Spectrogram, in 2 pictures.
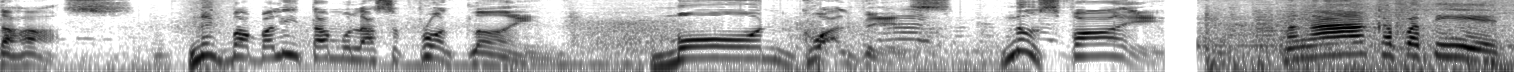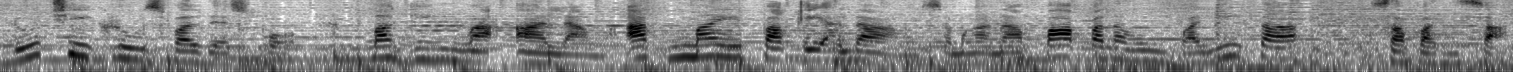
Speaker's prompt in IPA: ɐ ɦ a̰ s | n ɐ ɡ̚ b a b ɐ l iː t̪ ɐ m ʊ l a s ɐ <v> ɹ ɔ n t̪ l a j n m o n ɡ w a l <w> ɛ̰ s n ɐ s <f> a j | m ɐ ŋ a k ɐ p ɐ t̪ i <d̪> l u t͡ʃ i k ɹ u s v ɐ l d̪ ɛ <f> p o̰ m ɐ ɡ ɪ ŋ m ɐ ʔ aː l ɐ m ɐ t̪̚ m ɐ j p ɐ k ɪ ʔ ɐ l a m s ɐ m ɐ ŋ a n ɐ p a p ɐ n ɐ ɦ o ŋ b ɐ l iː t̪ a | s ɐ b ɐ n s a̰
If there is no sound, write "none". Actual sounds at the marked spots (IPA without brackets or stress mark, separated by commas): f, v, f, d̪, s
